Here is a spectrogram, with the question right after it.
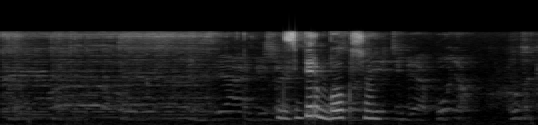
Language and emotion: Russian, neutral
